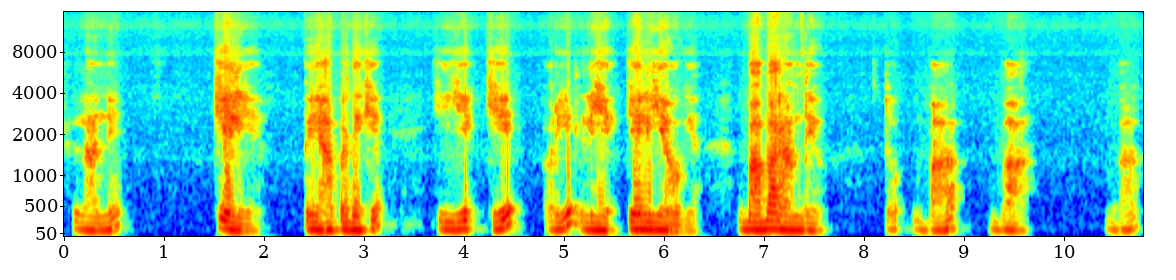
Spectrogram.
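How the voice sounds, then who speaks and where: A man teaching a stenography lesson, speaking slowly as he dictates and explains, often repeating single words. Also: mid-range voice, dark tone, slightly rough, lo-fi sound. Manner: slow, repeats words, says "ठीक है" often.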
